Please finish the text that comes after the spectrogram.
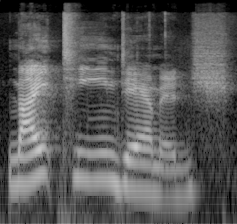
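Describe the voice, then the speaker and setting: A slow-paced, fairly high-voiced man acts as game master for a casual tabletop game. His narration is informal and slangy, and it comes out in halting pieces. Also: lively intonation, bright, forceful tone, smooth.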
